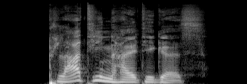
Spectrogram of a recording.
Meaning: strong/mixed nominative/accusative neuter singular of platinhaltig
- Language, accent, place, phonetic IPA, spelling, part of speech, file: German, Germany, Berlin, [ˈplaːtiːnˌhaltɪɡəs], platinhaltiges, adjective, De-platinhaltiges.ogg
